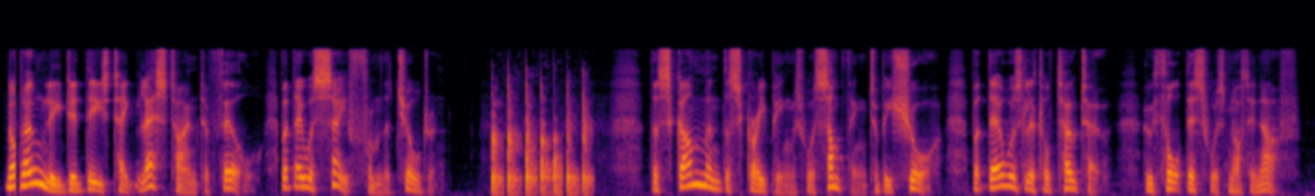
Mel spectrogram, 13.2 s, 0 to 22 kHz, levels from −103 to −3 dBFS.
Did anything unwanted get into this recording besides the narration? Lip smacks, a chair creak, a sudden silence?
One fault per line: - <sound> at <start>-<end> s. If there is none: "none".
- dropout at 0.2-0.2 s
- thud at 4.9-6.0 s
